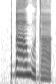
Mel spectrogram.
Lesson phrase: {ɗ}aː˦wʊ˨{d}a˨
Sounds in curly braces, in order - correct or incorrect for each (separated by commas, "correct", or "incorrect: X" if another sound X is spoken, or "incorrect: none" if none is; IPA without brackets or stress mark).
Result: correct, correct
